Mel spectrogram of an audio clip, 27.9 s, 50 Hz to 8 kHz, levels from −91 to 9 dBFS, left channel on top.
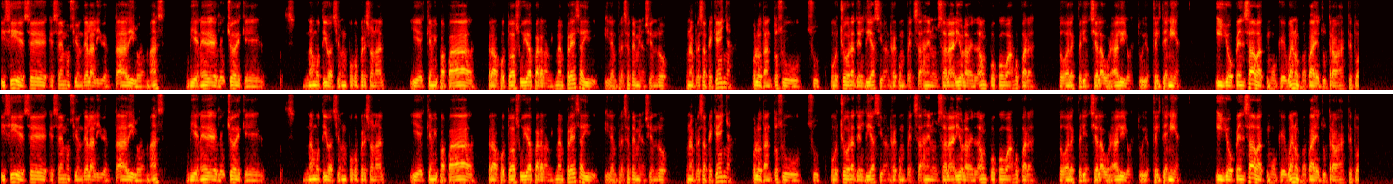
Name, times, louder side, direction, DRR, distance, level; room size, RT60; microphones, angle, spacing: voice 1, 0.0-3.3 3.7-5.3 5.7-7.7 8.2-9.5 9.8-13.3 13.7-14.6 15.0-20.7 21.2-23.6 24.3-27.2, left 1 dB, 15° left, 1.0 m, -27 dB
open air
head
